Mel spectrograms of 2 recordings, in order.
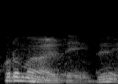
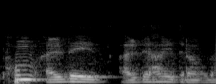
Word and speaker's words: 포름알데히드: 자, 포름알데히드 HCHO 포름알데히드예요. 뭐 폼알데하이드라고도 하는데 그냥 이게 뭐 영어 발음이라는 게 계속 시대에 따라서 조금씩 바뀌는 것 같아요.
